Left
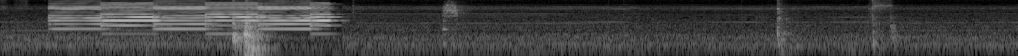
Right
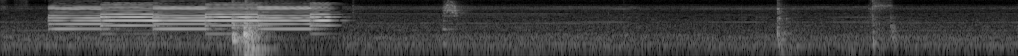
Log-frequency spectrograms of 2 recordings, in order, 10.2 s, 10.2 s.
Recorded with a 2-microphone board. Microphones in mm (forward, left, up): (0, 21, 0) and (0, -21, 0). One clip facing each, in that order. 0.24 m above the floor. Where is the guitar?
10° left (ahead or behind), 1.2 m.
